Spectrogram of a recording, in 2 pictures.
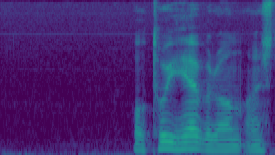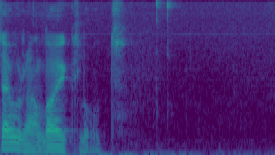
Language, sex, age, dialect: Faroese, male, 36-60, Norðurstreymoy/Eysturoy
